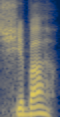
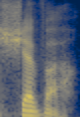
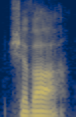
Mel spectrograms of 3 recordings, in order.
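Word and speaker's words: שבע: strongest will say it's shba but I think you should actually pronounce it as cheva because there's no dot in that bet in that Hebrew word bet so it's ch so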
